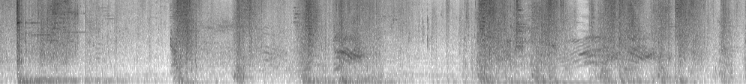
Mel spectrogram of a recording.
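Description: Magic bolts crackle and zap.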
